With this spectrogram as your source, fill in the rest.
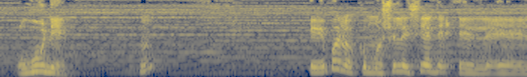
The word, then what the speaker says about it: Ogun: Ogune es la pronunciación correcta. Ogune.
